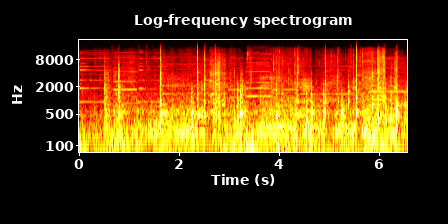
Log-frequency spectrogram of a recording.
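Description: Noodles for a baked sausage ziti are stirred in a container, giving a series of close, irregular clacks and scrapes of a spoon in a steady rhythm with no talking.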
